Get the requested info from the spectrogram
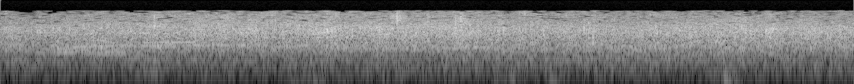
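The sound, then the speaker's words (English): A dense, roaring round of applause fills the space, steady and loud throughout with many hands clapping at once, like a large crowd cheering. “He had a roaring applause, sound round of applause”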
